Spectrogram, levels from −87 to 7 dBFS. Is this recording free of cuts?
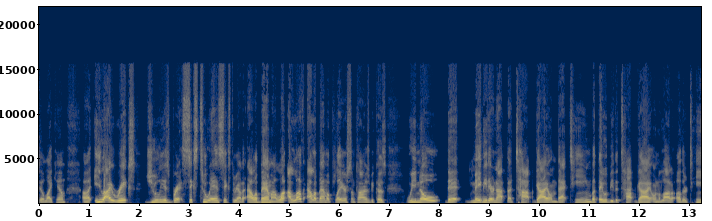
yes; 0 cuts

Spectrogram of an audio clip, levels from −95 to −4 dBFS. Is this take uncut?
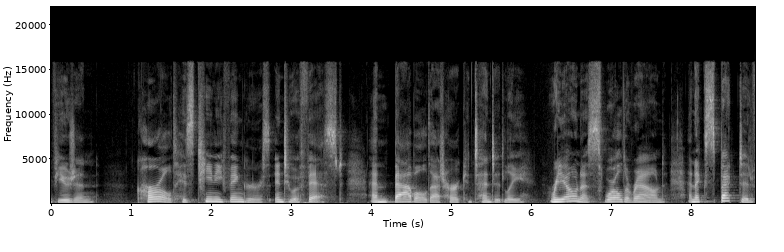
no; 1 cut; at 6.1 s

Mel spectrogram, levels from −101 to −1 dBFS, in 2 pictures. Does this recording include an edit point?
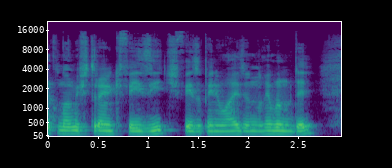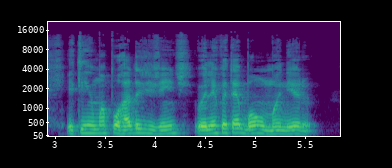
no; 0 cuts

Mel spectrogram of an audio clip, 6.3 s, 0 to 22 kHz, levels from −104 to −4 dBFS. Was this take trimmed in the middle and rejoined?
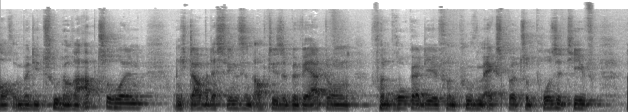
no; 0 cuts

